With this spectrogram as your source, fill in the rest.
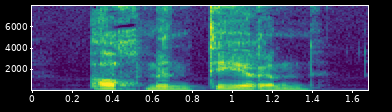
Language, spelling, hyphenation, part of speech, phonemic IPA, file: Dutch, augmenteren, aug‧men‧te‧ren, verb, /ɑu̯xmɛnˈteːrə(n)/, Nl-augmenteren.ogg
- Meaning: to augment, to increase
